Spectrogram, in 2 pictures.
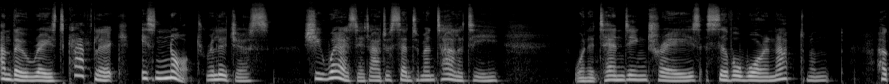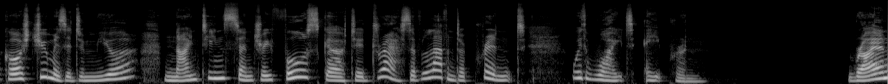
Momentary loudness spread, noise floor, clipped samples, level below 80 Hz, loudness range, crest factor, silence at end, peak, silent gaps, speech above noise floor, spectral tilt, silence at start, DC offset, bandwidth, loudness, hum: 11 LU; under -90 dBFS; under 0.1%; -66 dBFS; 4 LU; 18 dB; 0 s; -8 dBFS; 16.28-17.28 s; over 65 dB; -4.5 dB/octave; 0 s; under 0.1%; over 20 kHz; -26 LUFS; none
